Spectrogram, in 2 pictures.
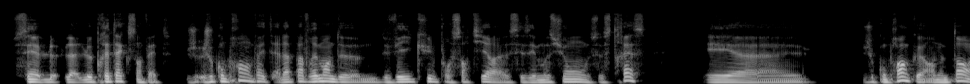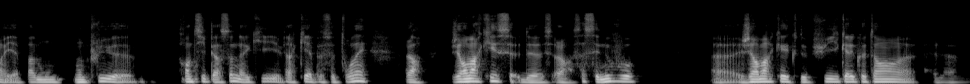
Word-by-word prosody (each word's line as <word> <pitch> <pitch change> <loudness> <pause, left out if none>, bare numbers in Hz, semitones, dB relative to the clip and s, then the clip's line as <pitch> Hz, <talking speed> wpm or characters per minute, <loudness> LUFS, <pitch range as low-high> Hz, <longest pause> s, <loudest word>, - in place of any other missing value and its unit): c'est 120 -2 +3
le 105 0 -2
la 110 -3 0
le 110 +3 +2
prétexte 130 +1 +1
en 105 - 0
fait. 105 -2 -8
Je 105 +4 -9
je 110 +3 0
comprends 140 +8 0
en 155 - 0
fait. 130 -5 -3
Elle 105 - -4
a 115 - +2
pas 140 +5 0
vraiment 135 +2 +4
de, 115 -2 0
mmh, 110 0 -5
de 100 0 -6
véhicule 120 +4 +1
pour 100 -4 -7
sortir, 110 +3 -2
heu, 100 +1 -6
ces 100 +2 -6
émotions 105 +4 0
ou 105 - -4
ce 95 +2 -12
stress, 160 - -4 0.6
et 105 -1 +1
heu, 105 +2 -4 0.6
je 105 +2 -9
comprends 115 - +3
qu'en 110 -5 -2
même 105 -1 +1
temps, 150 -6 +2
il 95 - -2
y - - -4
a 95 - -5
pas 110 +3 -5
non 110 0 +2 0.2
non 110 0 +3
plus, 135 +2 +2
heu, 105 - -2 0.4
36 130 0 0
personnes 110 +5 0
avec 110 -1 -2
qui 65 -7 -3
vers 105 -1 -4
qui 135 - +1
elle 120 - +1
peut 115 - -7
se 105 - -7
tourner. 135 +7 +1 0.4
Alors 100 -5 0 0.2
j'ai 120 +3 +1
remarqué 135 +3 +7
ce 125 - -4
de 100 -3 -1
s 95 - -10
alors 100 -4 -4
ça 130 - -7
c'est 120 - 0
nouveau. 130 -1 +3 0.7
Heu, 90 - -5 0.2
j'ai 100 +4 +2
remarqué 125 +1 +5
que - - -17
depuis 120 +4 -1
quelque 125 0 +3
temps, 120 -2 +2
heu, 110 - -8 0.2
elle, 95 0 -16
heu, 95 0 -15
110 Hz, 225 wpm, -23 LUFS, 105-125 Hz, 0.7 s, remarqué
